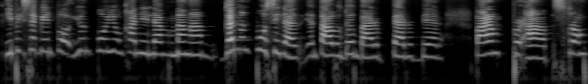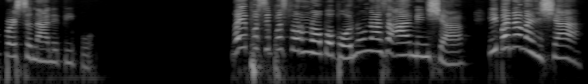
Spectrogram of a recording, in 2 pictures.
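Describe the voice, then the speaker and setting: A woman's voice: very high-pitched, pushed and bright, no room sound. A middle-aged woman pastor, preaching a conversational church sermon full of chatty asides. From Philippines. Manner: chatty, digressive preaching with frequent asides and self-laughter.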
